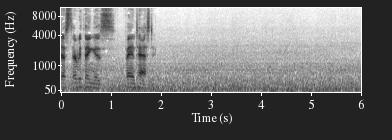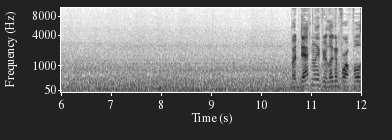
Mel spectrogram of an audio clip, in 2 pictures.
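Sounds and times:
road and wind noise in cab: 0.0s - 12.0s.

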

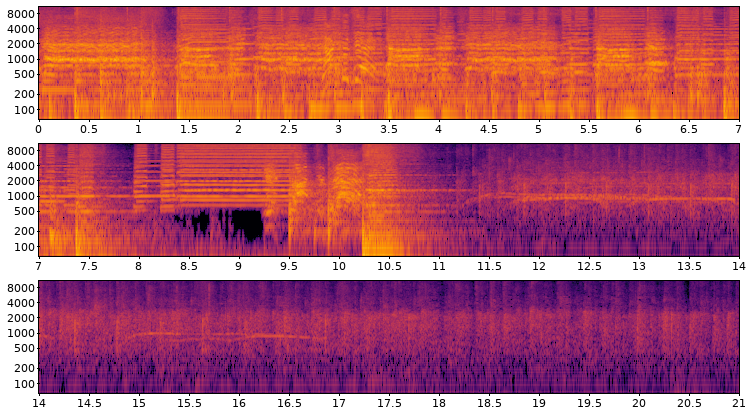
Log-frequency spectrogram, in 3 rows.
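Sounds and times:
audience applauding: 11.0s - 21.0s
high whoops: 11.4s - 14.1s, 14.8s - 17.0s.

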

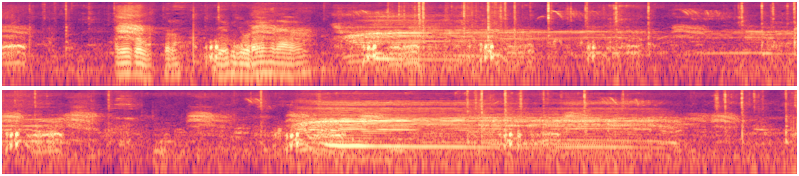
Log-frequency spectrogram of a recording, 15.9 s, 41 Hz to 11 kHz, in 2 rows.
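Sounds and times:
pigeons cooing: 0.0s - 0.6s, 1.2s - 15.9s
long low drawn-out call: 2.5s - 9.0s.

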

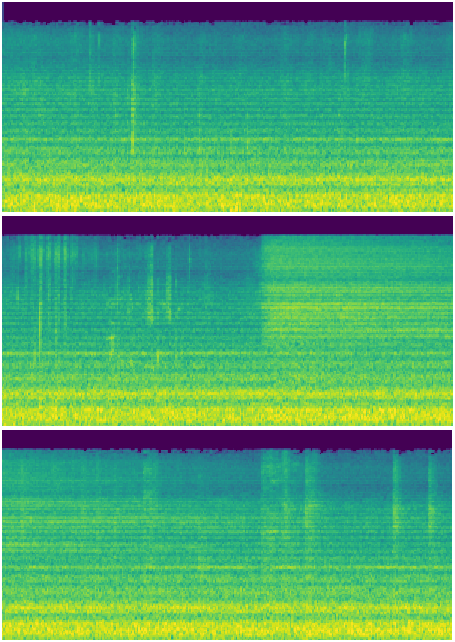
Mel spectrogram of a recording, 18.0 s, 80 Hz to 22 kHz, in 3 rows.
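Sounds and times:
train equipment roar: 0.0s - 18.0s
hiss: 9.4s - 14.6s.

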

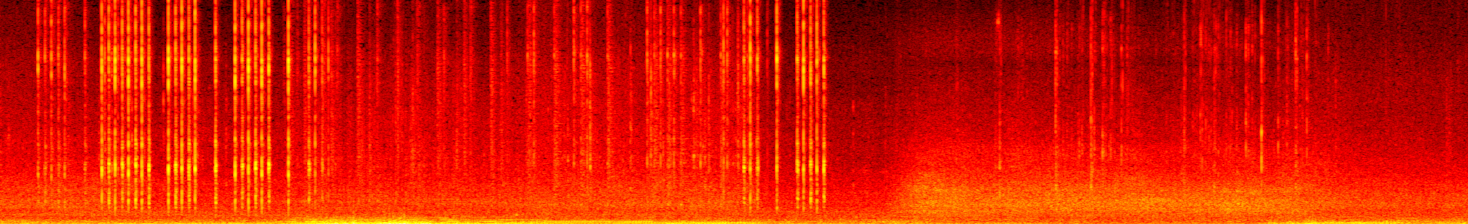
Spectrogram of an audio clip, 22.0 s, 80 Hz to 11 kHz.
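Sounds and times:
low rumble: 4.2s - 11.5s, 13.2s - 22.0s
steady hiss: 13.3s - 21.6s.

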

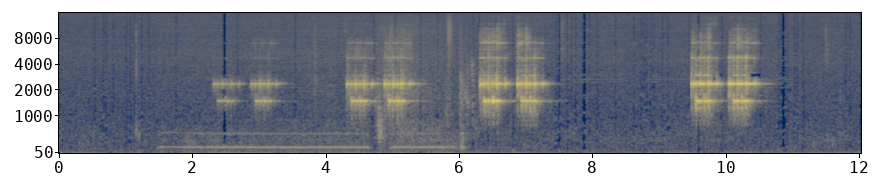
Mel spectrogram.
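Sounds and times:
telephone bell ringtone: 2.4s - 3.4s, 4.4s - 5.5s, 6.4s - 7.5s, 9.5s - 10.8s.

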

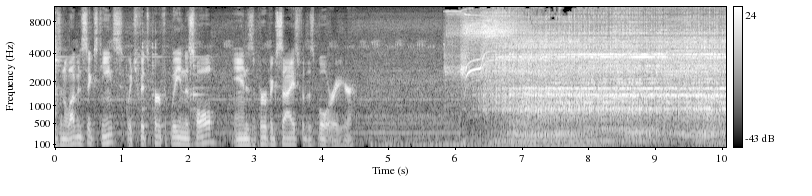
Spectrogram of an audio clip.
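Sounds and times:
cordless drill drilling into metal: 5.8s - 10.0s.

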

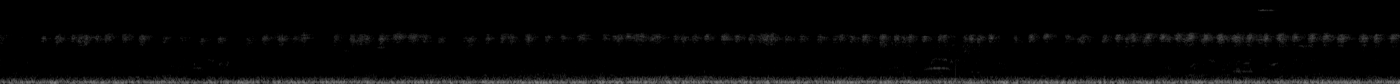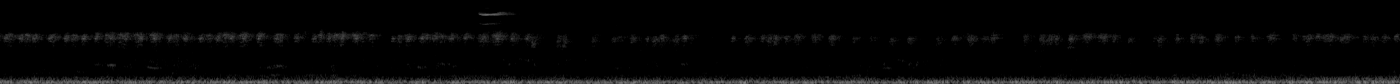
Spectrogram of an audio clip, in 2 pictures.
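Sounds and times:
pulsing insect chorus: 0.0s - 28.0s
steady low rumble: 0.0s - 28.0s.

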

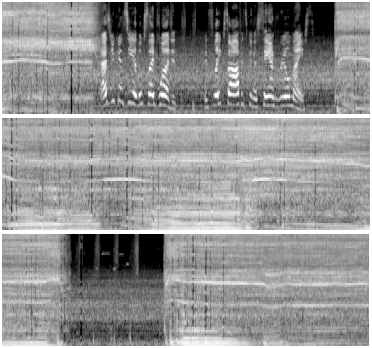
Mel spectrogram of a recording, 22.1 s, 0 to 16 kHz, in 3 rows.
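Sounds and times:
electric sander whining: 0.0s - 2.0s, 6.7s - 16.2s, 18.0s - 22.0s.

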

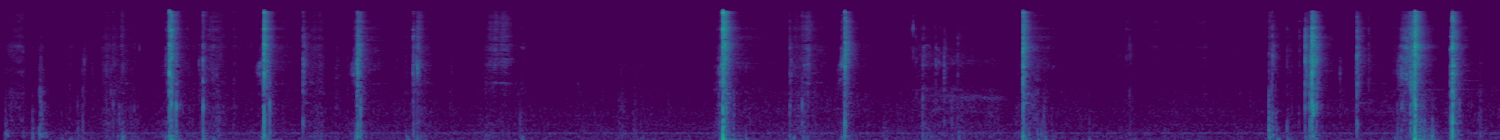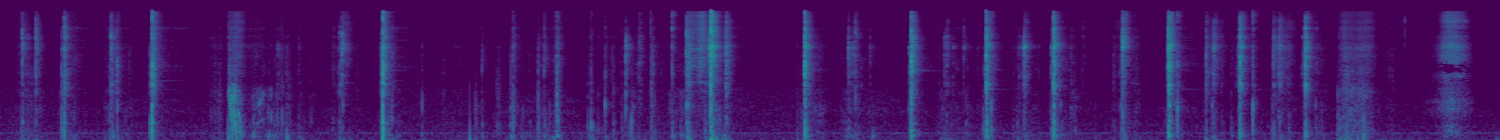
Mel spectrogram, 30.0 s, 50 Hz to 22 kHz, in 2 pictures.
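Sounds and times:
shotgun loading clicks and clacks: 23.0s - 28.2s.

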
